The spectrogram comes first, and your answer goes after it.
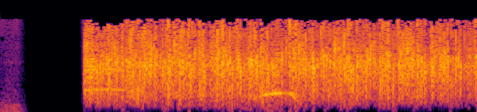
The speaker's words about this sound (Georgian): ბერლინის კინოფესტივალის დარბაზი ფეხზე ადგა და ოვაციები გაუმართა არა მხოლოდ კლოდ შაბროლს, ფრანგ სცენარისტს, მსახიობს, კინოკრიტიკოსს, კინორეჟისორს, არამედ საერთოდ ფრანგულ ახალ ტალღას,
